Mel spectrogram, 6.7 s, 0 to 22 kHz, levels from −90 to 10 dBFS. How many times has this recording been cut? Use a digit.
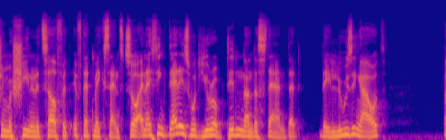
1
